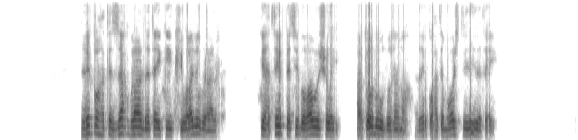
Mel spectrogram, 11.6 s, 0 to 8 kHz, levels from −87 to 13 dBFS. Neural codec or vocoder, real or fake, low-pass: codec, 16 kHz in and 24 kHz out, 1.1 kbps, FireRedTTS-2 codec; fake; 7.2 kHz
